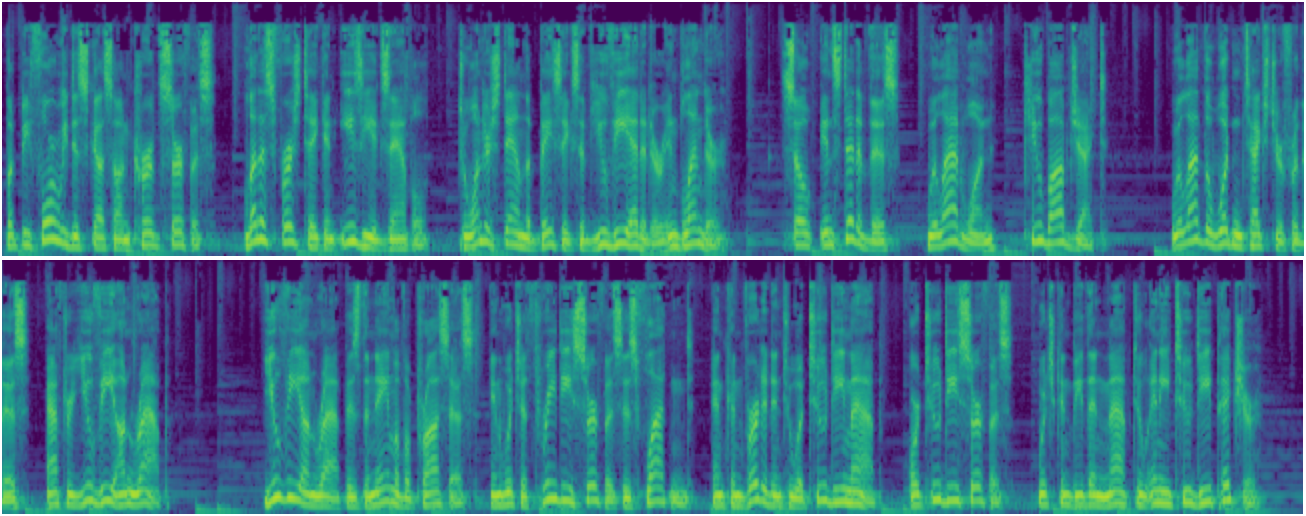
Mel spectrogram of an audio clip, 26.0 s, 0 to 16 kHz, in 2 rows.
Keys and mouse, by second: 3.1-5.2 ctrl+middle drag, 7.3 x, 8.8-10.6 drag, 11.8 ctrl+drag, 12.0 ctrl+middle drag, 12.1 ctrl+click, 12.3 ctrl+middle click, 13.2-14.4 shift+middle drag.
